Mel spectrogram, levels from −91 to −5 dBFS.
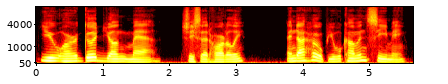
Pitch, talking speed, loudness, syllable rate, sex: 145 Hz, 190 wpm, -16 LUFS, 4.6 syllables/s, male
